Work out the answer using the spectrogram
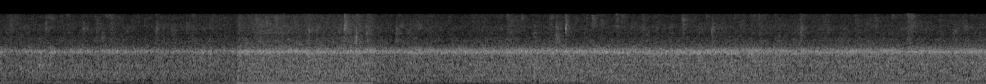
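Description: Steady rain falling, growing a little louder about two and a half seconds in.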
